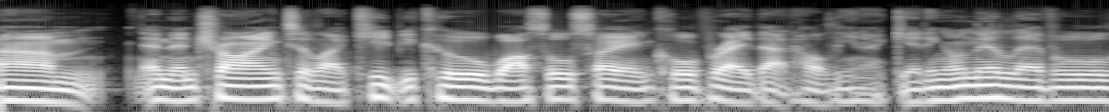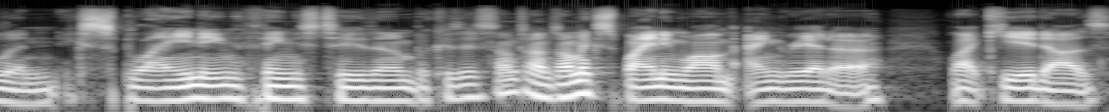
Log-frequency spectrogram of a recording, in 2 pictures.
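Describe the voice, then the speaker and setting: With an Australian accent, a man talks at a fairly quick pace with hardly any pauses, his fairly low voice keeping a fairly even intonation on a very clean recording with a silent background. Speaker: fatherhood podcaster. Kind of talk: casual chat. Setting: studio.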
